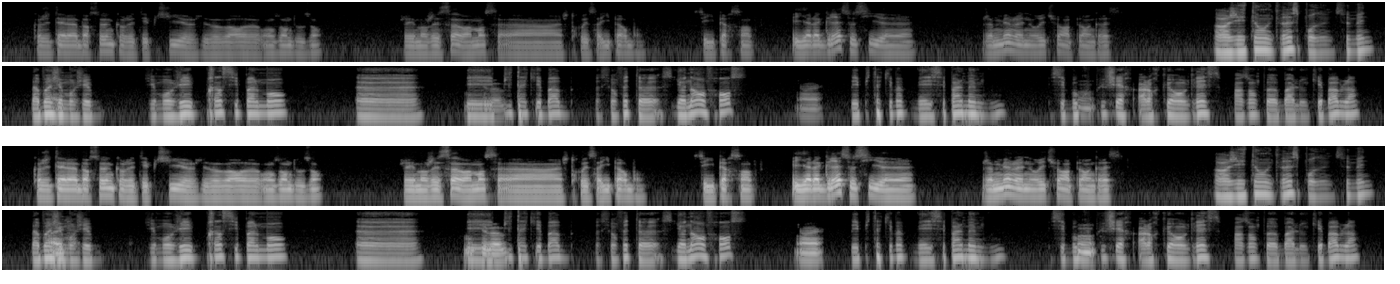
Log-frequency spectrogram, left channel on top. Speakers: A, on the right; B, in the centre.
A: quand j'étais à la Barcelone, quand j'étais petit, euh, je devais avoir euh, 11 ans, 12 ans, j'avais mangé ça, vraiment, ça, je trouvais ça hyper bon. C'est hyper simple. Et il y a la Grèce aussi, euh, j'aime bien la nourriture un peu en Grèce.
B: Alors, j'ai été en Grèce pendant une semaine. Là-bas,
A: Ah
B: j'ai
A: oui,
B: mangé,
A: <laughs>
B: j'ai mangé principalement. euh,
A: mon
B: des
A: kebab.
B: pita kebab. Parce qu'en fait, euh, il y en a en France,
A: Ouais.
B: des pita kebab, mais c'est pas le même goût et c'est beaucoup
A: Mm.
B: plus cher. Alors qu'en Grèce, par exemple, euh, bah, le kebab, là,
